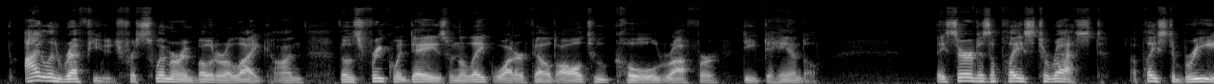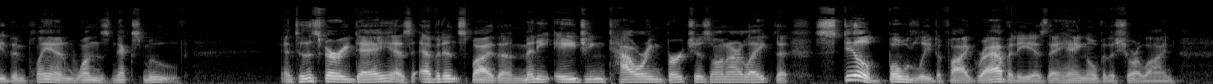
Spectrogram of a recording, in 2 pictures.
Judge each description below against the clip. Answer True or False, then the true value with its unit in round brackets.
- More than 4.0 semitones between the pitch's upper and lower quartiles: True (5.2 semitones)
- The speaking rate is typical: True (165 wpm)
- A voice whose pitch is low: True (105 Hz)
